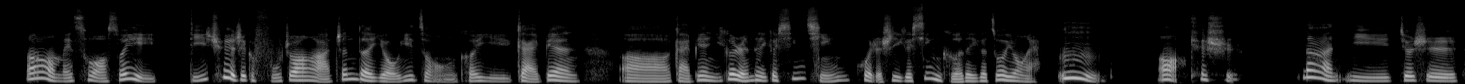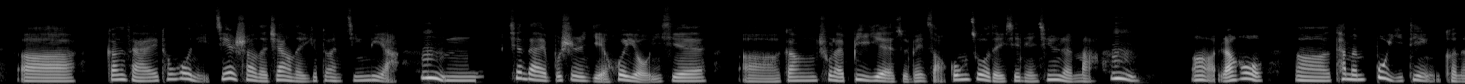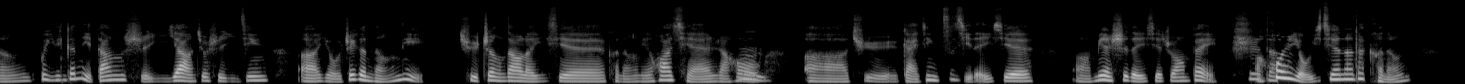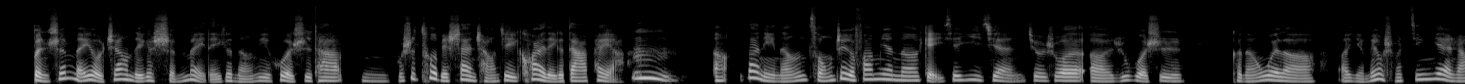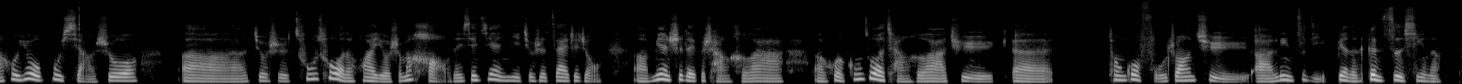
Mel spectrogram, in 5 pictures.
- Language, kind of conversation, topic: Chinese, podcast, 你是否有过通过穿衣打扮提升自信的经历？
- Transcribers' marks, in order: none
